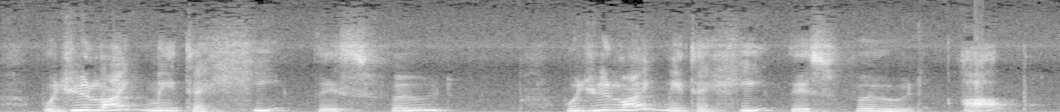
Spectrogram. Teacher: to add emphasis make that up a little bit louder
